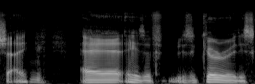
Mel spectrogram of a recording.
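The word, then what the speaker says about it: Hsieh: And his surname's spelled H-S-I-E-H, Tony Shea, but it's pronounced Shea.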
